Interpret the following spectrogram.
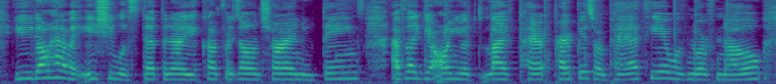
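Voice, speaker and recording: Her pitch sits at a medium level for a woman. She talks at a fairly quick pace with fairly even intonation. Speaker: tarot reader. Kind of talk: tarot reading monologue. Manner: fast.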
